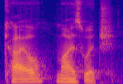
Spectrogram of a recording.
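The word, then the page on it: Kyle Misewich: English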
